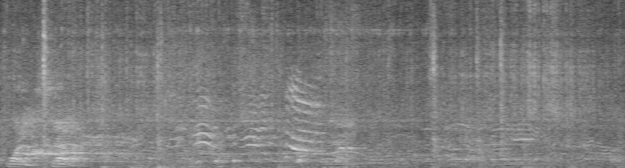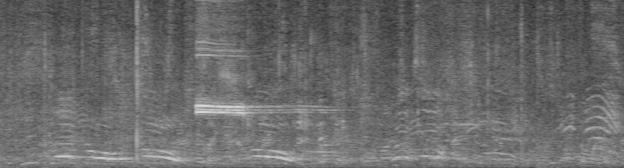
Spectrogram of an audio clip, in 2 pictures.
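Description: Many voices calling and shouting at once across a youth football field, children's and adults' mixed, with a few sharp claps. About eight seconds in, a short high steady tone sounds for about a second.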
